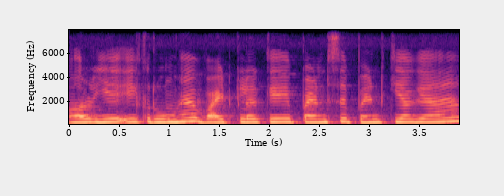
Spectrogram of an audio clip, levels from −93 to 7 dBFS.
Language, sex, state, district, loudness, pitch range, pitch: Hindi, female, Haryana, Jhajjar, -12 LUFS, 270-285 Hz, 275 Hz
